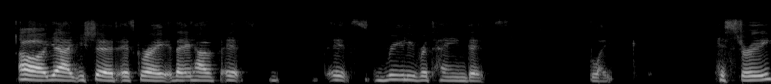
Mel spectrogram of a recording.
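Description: A woman at a very slow pace, medium in pitch, with a dark, mellow tone, fairly even intonation, long, frequent pauses and a dry, close sound with no echo. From England. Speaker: book reviewer and podcast host. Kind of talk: casual interview and book review. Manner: hesitant with many fillers.

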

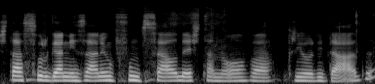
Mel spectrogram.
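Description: The speech moves at a fairly slow pace in an Italian accent. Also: woman. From Italy, Venice. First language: Italian (speaking Portuguese). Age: 30s. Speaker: nomadic woman sharing life experience. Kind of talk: interview. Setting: outdoors by a lake.

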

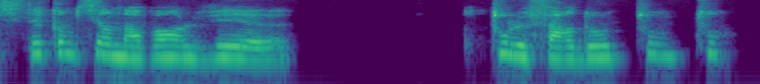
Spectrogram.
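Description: A woman's dark, mellow tone comes through a very clean recording with a silent background. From Ivory Coast. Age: 20s. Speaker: podcast guest sharing faith testimony. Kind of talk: testimony.

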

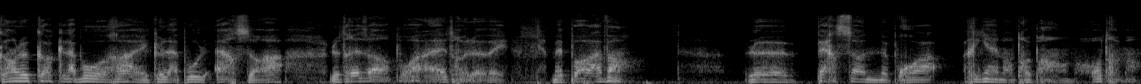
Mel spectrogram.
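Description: A raspy, put-on character voice delivers its lines in a solemn tone at a fairly slow pace. Long pauses come often. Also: man, medium pitch for a man. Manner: ominous, solemn warning.

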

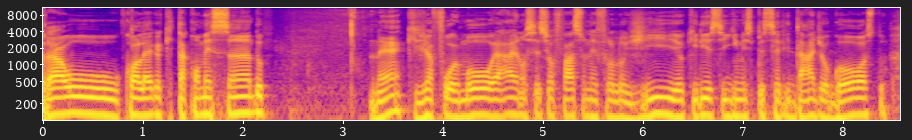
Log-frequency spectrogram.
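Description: A man's monotone, flat delivery at a moderate pace. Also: medium pitch for a man. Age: 40s. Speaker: veterinary surgeon and podcast host. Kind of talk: casual interview.

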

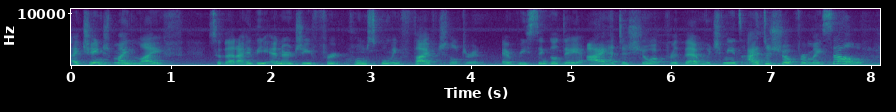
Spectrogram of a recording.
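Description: Over noticeable background noise and audible room echo, a woman at medium pitch talks very fast with lively intonation. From Canada, Filipino immigrant family. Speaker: educator running an alternative school. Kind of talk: talk to a live audience.

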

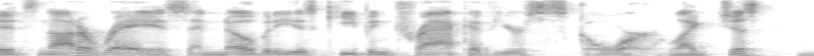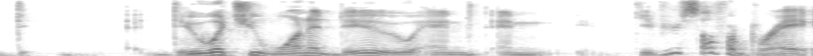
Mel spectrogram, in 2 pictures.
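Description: This man uses an ordinary speaking voice with ordinary pitch variation. He keeps a moderate pace. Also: fairly low pitch for a man. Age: 30s. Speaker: voice actor. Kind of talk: casual chat.

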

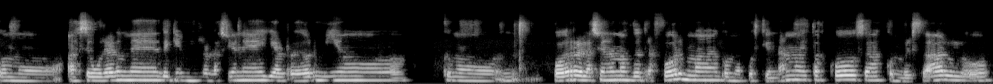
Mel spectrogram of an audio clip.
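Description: A woman's dark, mellow voice at medium pitch, in a Chilean accent, with ordinary pitch variation and a moderate pace. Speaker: podcast co-host. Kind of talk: casual chat.

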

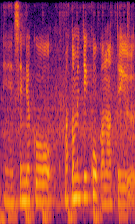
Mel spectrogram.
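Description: Over noticeable background noise, a woman mumbles at a moderate pace. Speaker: illustrator podcast host. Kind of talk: solo podcast monologue. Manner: gentle, slightly mumbling.

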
